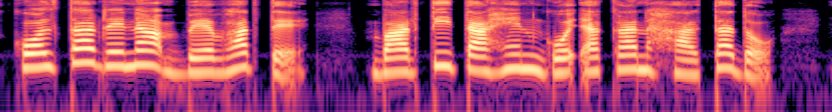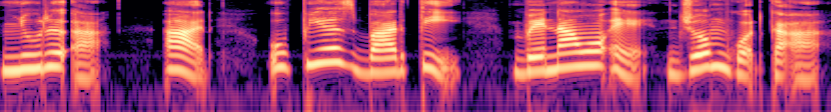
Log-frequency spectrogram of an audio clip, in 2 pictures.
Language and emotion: Santali, neutral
